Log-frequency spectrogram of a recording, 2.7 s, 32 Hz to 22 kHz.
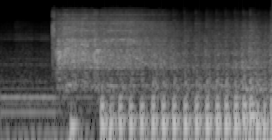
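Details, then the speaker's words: Vintage Honda ATC 250SX three-wheeler under restoration, fuel dripping underneath: fires up first pull and settles into a steady, even single-cylinder thump at idle with no misses; running good. "but man this thing is running good fired up first P when I turned it over"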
